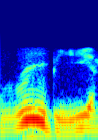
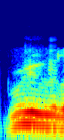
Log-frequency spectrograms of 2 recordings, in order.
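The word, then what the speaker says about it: Rouxbe: So we decided to partner with an organization called Ruby, and that's R-O-U-X-B-E, Rue, like, you know, flour and butter.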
